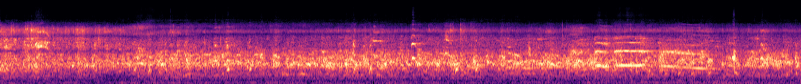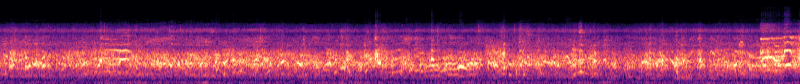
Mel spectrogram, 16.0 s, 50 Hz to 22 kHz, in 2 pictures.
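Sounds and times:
chickens clucking: 0:00.0 - 0:16.0
roosters crowing: 0:01.2 - 0:14.0, 0:14.6 - 0:16.0.

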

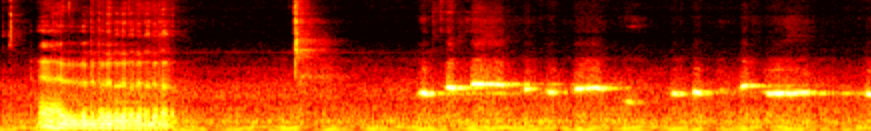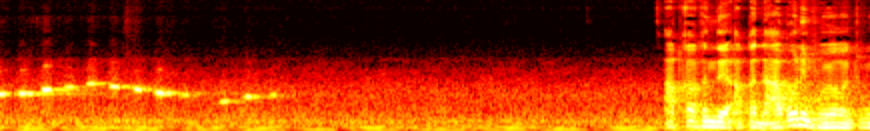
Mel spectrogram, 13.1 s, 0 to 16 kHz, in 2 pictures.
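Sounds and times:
man whistling a tune: 0:03.1 - 0:08.7.

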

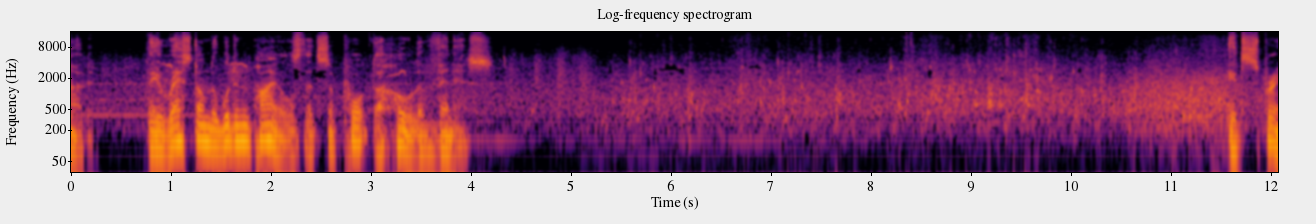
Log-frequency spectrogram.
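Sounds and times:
water lapping and splashing: 0:02.8 - 0:12.0.

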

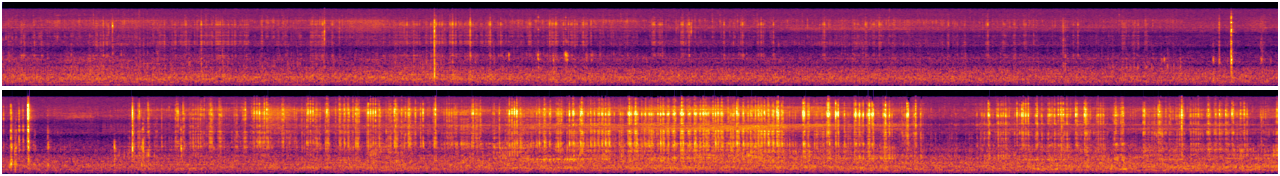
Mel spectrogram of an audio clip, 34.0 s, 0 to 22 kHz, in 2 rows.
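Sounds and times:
model train motor whirring: 0:18.7 - 0:34.0.

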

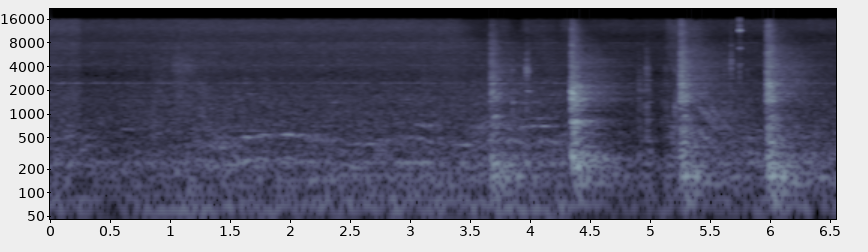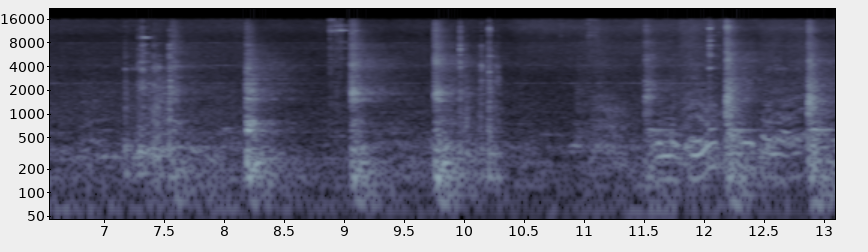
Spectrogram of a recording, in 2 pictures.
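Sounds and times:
metal parts clanking: 0:03.7 - 0:06.0, 0:07.1 - 0:07.9, 0:08.8 - 0:09.2, 0:09.8 - 0:10.5.

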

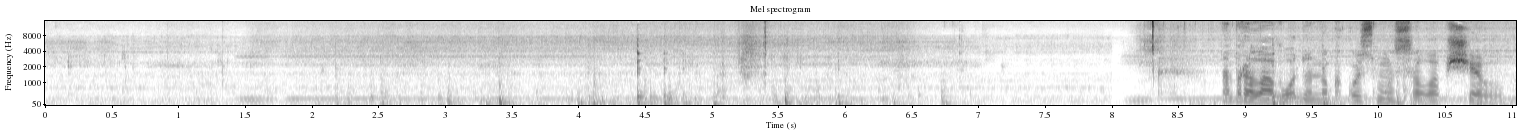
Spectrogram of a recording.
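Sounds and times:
water sloshing: 0:00.0 - 0:07.7
washing machine motor hum: 0:00.0 - 0:11.0
shoes thumping in washer drum: 0:01.6 - 0:07.1, 0:09.0 - 0:10.4.

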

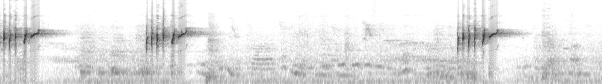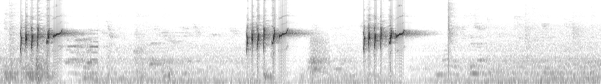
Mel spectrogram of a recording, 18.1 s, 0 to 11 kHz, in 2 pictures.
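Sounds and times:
bird singing: 0:00.0 - 0:01.1, 0:02.2 - 0:03.2, 0:06.8 - 0:07.9, 0:09.3 - 0:10.8, 0:11.8 - 0:13.7, 0:14.4 - 0:15.5.

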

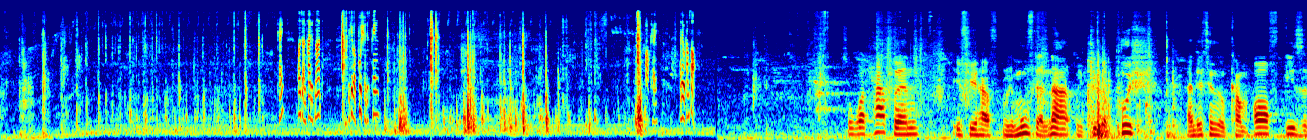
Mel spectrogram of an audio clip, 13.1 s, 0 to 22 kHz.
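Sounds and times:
squeaky chirps: 0:02.5 - 0:07.2.

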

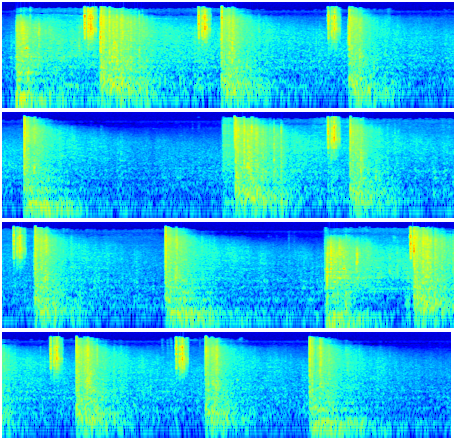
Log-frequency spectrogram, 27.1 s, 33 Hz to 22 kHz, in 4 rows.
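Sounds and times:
firework shells booming: 0:00.0 - 0:04.1, 0:10.1 - 0:15.1, 0:18.4 - 0:22.3
sharp firework crack: 0:00.2 - 0:04.0, 0:10.1 - 0:12.7, 0:18.4 - 0:22.3.

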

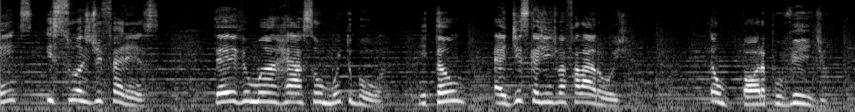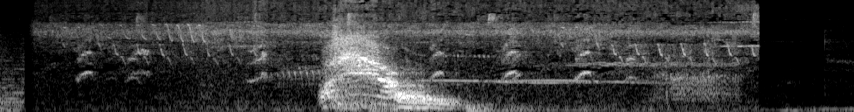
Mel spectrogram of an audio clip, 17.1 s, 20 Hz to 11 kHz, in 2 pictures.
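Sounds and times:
birds chirping: 0:08.9 - 0:16.2
big cat roaring: 0:11.7 - 0:13.9.

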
